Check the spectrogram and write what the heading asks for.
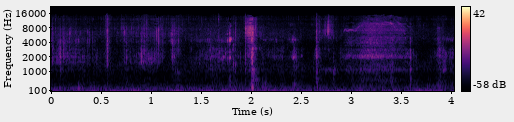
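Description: A person chewing a big bite of a sauce-soaked double bacon cheeseburger: small wet mouth clicks and smacks over a low steady rumble, with a brief hiss about three seconds in.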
